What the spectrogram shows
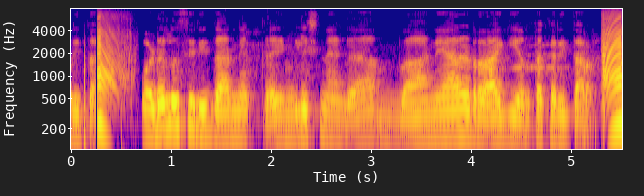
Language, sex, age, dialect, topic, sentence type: Kannada, female, 60-100, Dharwad Kannada, agriculture, statement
